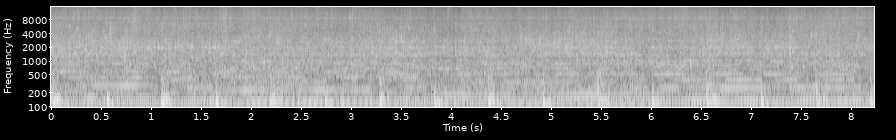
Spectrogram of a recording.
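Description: Chicken pieces sizzling in hot oil and masala in a nonstick pan as they are stirred with a wooden spatula, over background music with a steady beat.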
